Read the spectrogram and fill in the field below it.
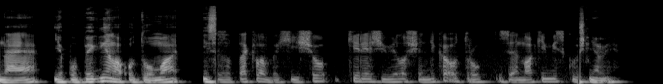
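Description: It's a speech clip, and at 2.16 s there's a brief dropout before the sound goes dull and boxy, cut off above 4.7 kHz, around 10 dB quieter, with new faint background noise. It clears at 5.8 s, likely an input switched to a poorer device and back.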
